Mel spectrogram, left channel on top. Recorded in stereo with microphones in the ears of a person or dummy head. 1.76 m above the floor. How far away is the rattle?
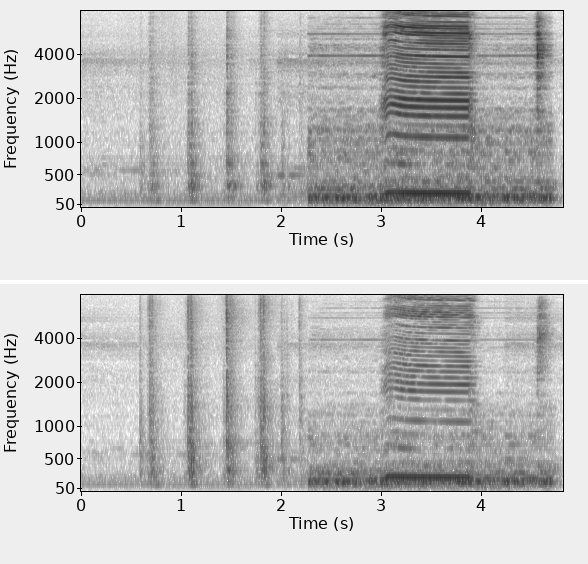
About 0.8 m.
